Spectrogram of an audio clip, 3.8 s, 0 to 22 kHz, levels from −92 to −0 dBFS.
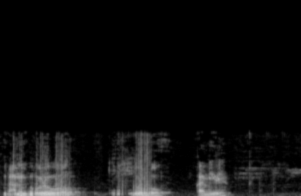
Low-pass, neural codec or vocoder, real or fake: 7.2 kHz; codec, 16 kHz, 8 kbps, FreqCodec, larger model; fake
